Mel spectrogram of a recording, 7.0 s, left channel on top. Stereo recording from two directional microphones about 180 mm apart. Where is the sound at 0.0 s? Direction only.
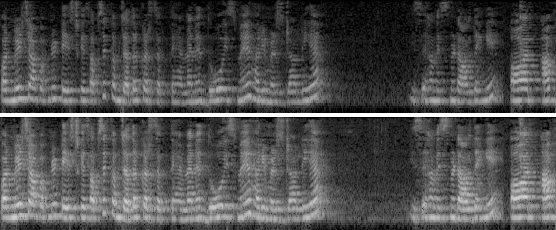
30° left (ahead or behind).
